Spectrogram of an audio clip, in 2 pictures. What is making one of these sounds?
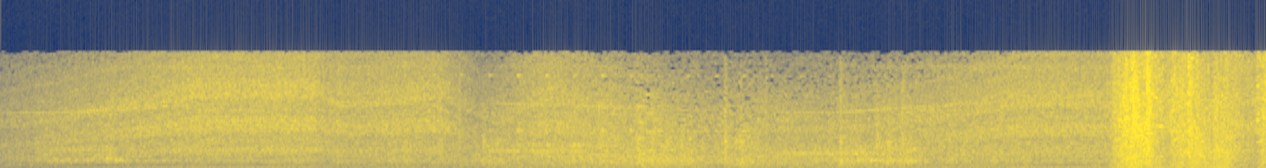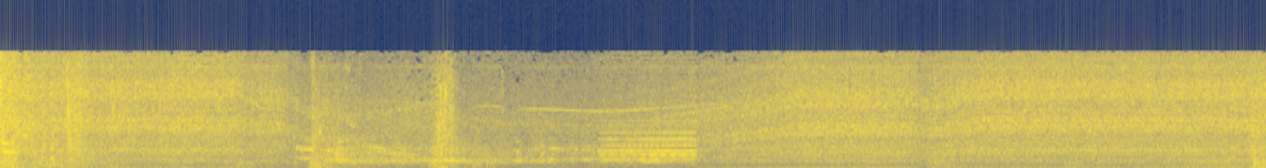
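A heavy truck engine rumbles and revs as the truck drives along a road.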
